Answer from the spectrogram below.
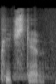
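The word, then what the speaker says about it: peach skin: واژه درست انگلیسی این نوع پارچه که صحبتش رو دارم الان خدمتون میکنم به این شکل است پیچ سکن پیچ سکن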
